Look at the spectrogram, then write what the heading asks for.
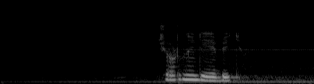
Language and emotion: Russian, neutral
